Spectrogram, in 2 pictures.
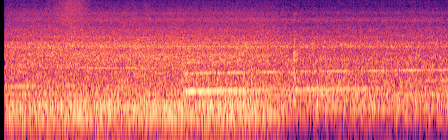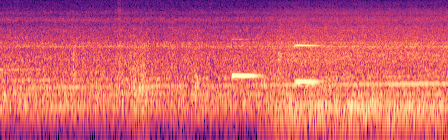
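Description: Passenger train running along the track, heard from inside a car: a steady rumble and rail noise, with faint tones slowly drifting in pitch. Two brief, louder higher tones come about three-quarters of the way through.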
